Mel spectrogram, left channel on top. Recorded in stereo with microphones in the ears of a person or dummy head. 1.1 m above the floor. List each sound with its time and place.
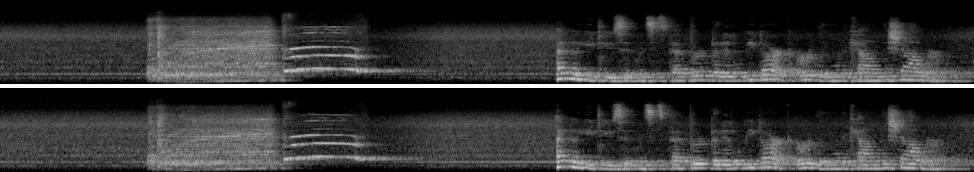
1.5 s a blender: 15° left (ahead or behind), 1.0 m
2.8 s a cat meowing: 20° left (ahead or behind), 0.8 m
5.6 s a woman speaking: 75° right (ahead or behind), 1.6 m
